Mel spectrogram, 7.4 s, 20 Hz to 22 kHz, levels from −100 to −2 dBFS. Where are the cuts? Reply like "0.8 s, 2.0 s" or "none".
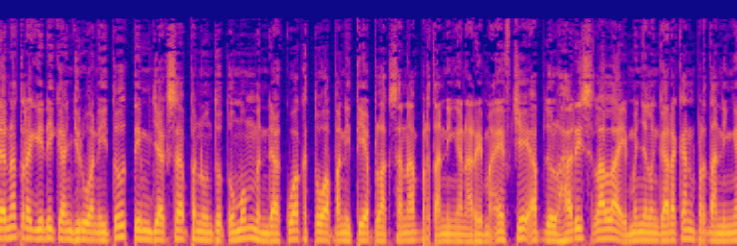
none

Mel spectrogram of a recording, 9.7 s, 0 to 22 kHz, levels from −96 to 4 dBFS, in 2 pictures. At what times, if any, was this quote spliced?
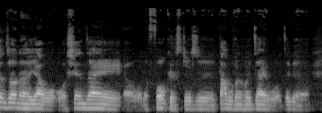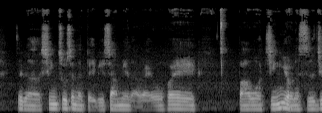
none

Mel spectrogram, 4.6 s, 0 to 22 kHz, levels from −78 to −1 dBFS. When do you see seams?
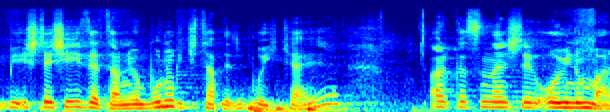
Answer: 1.3 s, 1.7 s

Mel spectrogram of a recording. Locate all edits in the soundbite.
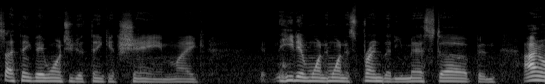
1.2 s, 3.3 s, 3.8 s

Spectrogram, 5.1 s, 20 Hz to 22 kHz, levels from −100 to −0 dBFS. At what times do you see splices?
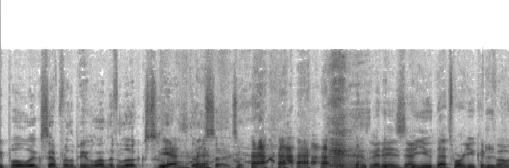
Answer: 1.2 s, 3.7 s

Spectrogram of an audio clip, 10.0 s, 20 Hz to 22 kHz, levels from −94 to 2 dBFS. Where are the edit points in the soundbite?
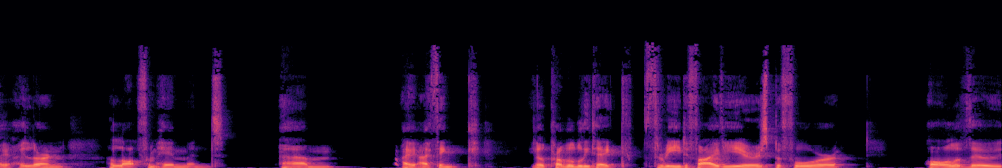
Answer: none

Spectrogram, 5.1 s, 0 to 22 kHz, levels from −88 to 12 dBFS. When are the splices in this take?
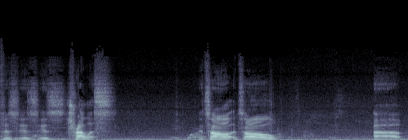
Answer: none

